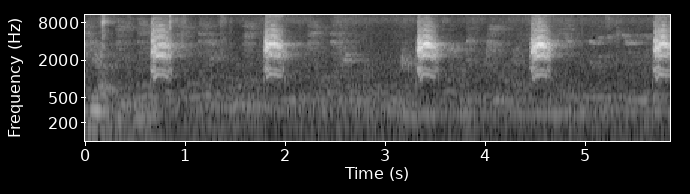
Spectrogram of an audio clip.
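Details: Long-tailed shrike giving harsh, grating single notes roughly once every second or so, five in all, part of a lure recording for wild shrikes made in a densely populated neighbourhood.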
